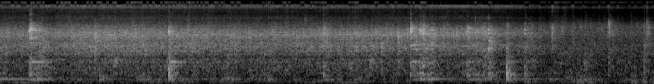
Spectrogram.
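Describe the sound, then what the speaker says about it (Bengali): Onions fry in a pan being browned, a continuous hiss and crackle of sizzling oil with occasional stirring knocks, close and steady throughout. "পেঁয়াজটা একটু লাল লাল করে ভেজে নেব"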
